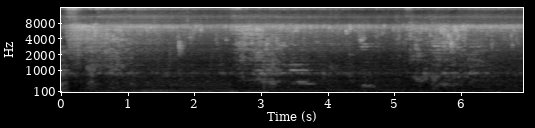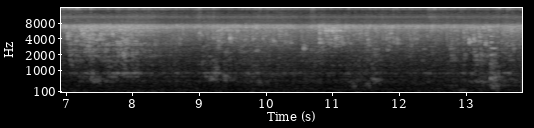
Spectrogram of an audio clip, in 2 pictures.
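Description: Water pours and splashes steadily while cooking in a home kitchen, a continuous close running-water sound lasting throughout with faint clatter.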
